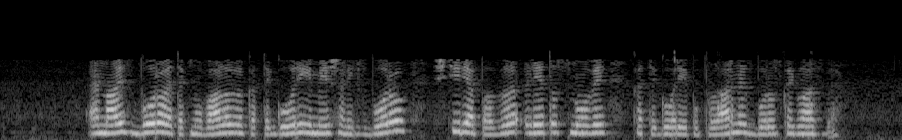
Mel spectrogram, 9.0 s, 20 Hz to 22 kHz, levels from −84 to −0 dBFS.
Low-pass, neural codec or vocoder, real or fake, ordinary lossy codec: 9.9 kHz; none; real; AAC, 16 kbps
